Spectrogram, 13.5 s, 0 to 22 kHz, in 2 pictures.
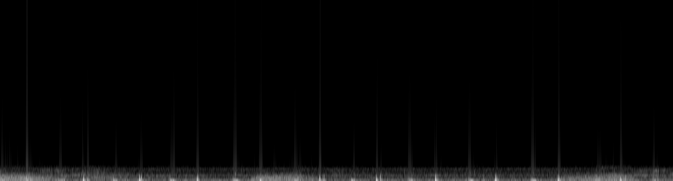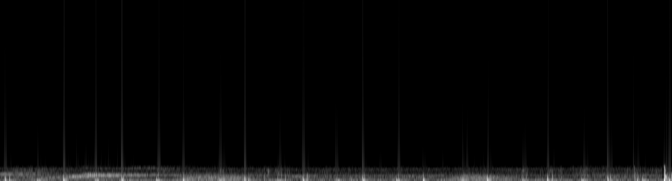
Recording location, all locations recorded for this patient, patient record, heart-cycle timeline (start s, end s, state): pulmonary valve (PV)
aortic valve (AV)+pulmonary valve (PV)+tricuspid valve (TV)+mitral valve (MV)
#Age: Child
#Sex: Male
#Height: 129.0 cm
#Weight: 25.0 kg
#Pregnancy status: False
#Murmur: Absent
#Murmur locations: nan
#Most audible location: nan
#Systolic murmur timing: nan
#Systolic murmur shape: nan
#Systolic murmur grading: nan
#Systolic murmur pitch: nan
#Systolic murmur quality: nan
#Diastolic murmur timing: nan
#Diastolic murmur shape: nan
#Diastolic murmur grading: nan
#Diastolic murmur pitch: nan
#Diastolic murmur quality: nan
#Outcome: Normal
#Campaign: 2015 screening campaign
0.00	3.48	unannotated
3.48	3.62	S1
3.62	3.72	systole
3.72	3.84	S2
3.84	4.05	diastole
4.05	4.18	S1
4.18	4.32	systole
4.32	4.44	S2
4.44	4.65	diastole
4.65	4.80	S1
4.80	4.92	systole
4.92	5.04	S2
5.04	5.27	diastole
5.27	5.44	S1
5.44	5.54	systole
5.54	5.68	S2
5.68	5.92	diastole
5.92	6.06	S1
6.06	6.18	systole
6.18	6.32	S2
6.32	6.47	diastole
6.47	6.62	S1
6.62	6.75	systole
6.75	6.90	S2
6.90	7.07	diastole
7.07	7.20	S1
7.20	7.32	systole
7.32	7.44	S2
7.44	7.63	diastole
7.63	7.78	S1
7.78	7.90	systole
7.90	8.02	S2
8.02	8.26	diastole
8.26	8.40	S1
8.40	8.52	systole
8.52	8.64	S2
8.64	8.88	diastole
8.88	9.01	S1
9.01	9.13	systole
9.13	9.26	S2
9.26	9.47	diastole
9.47	9.62	S1
9.62	9.72	systole
9.72	9.84	S2
9.84	10.04	diastole
10.04	10.18	S1
10.18	10.32	systole
10.32	10.44	S2
10.44	10.65	diastole
10.65	10.79	S1
10.79	10.92	systole
10.92	11.06	S2
11.06	11.30	diastole
11.30	11.46	S1
11.46	11.57	systole
11.57	11.68	S2
11.68	11.91	diastole
11.91	12.05	S1
12.05	13.46	unannotated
